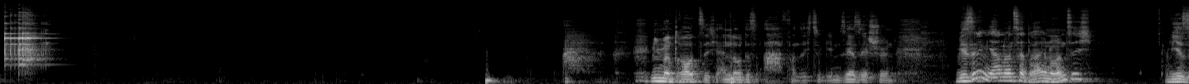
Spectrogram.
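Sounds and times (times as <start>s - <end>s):
beer glasses clinking in a toast: 0.0s - 0.7s
speech: 6.5s - 11.0s, 11.6s - 11.8s.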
